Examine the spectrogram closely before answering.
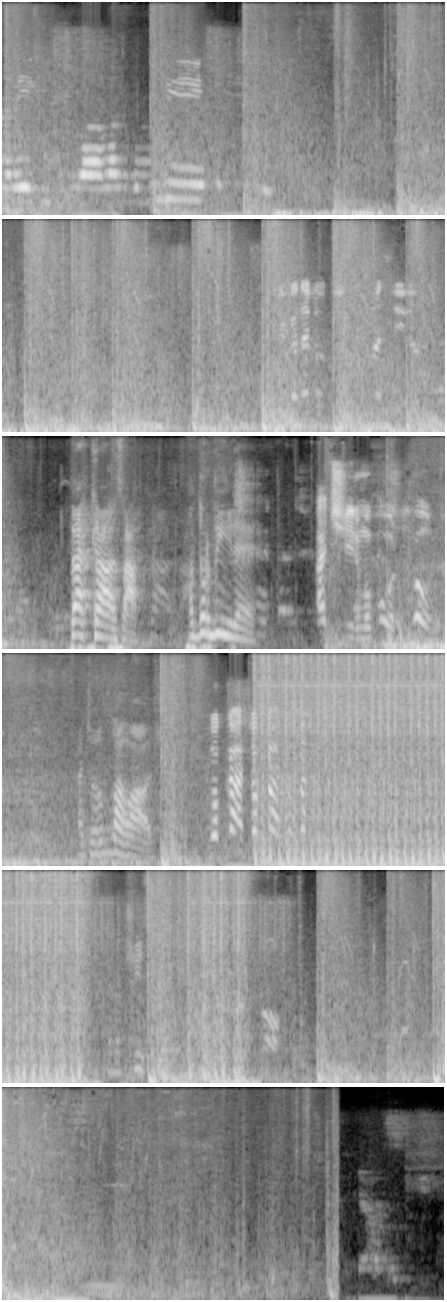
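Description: Rapid thuds and bangs of a video game battle sound in quick bursts.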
